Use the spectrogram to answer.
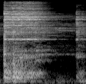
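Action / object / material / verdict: strike / drinking glass with water, metal spoon / glass / none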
